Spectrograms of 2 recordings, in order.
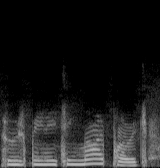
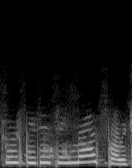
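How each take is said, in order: First: It is said in a heavier, bigger voice. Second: It is said in a very light voice.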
